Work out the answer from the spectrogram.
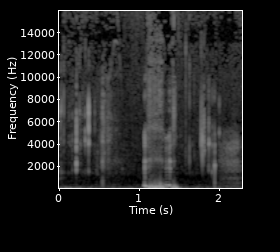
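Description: Fruit is chewed in one brief, crunchy burst of bites midway, with softer mouth sounds before and after.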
